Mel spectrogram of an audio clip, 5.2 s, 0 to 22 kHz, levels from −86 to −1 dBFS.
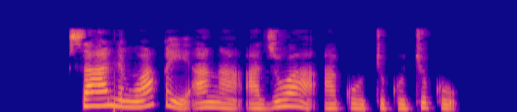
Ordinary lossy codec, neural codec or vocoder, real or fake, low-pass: MP3, 32 kbps; none; real; 7.2 kHz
